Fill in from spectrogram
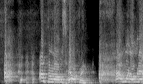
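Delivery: laughing through the words; cracking up at himself; high laughing delivery. Real, not acted. Laughing at own mistake.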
